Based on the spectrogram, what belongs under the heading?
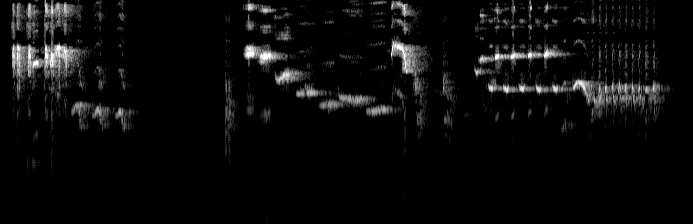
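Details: Sunda blue robin, locally tledekan gunung, singing a long rolling song: high whistles, descending slurred phrases, a sustained steady whistle and a fast rattling trill, with clean silences between bursts.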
